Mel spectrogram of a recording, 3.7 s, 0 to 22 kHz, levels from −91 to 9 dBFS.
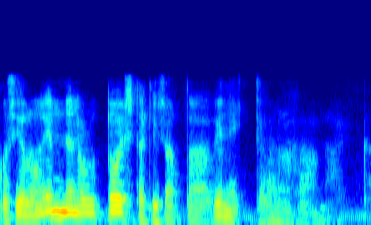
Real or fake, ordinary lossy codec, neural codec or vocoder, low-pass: fake; none; codec, 44.1 kHz, 2.6 kbps, DAC; 5.4 kHz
